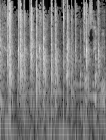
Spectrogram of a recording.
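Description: Audience applause as a guest is introduced: a burst of many overlapping hand claps, fairly loud and irregular, with sharp bright slaps crowding together and holding steady for a couple of seconds.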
